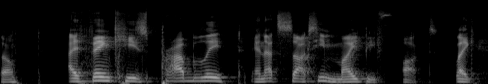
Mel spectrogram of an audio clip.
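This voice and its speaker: A man's voice: mid-range voice, a little slow, creaky, bright, forceful tone. A young man co-hosting a casual podcast, talking in a laid-back way with lots of filler words and swearing. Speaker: podcast co-host.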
